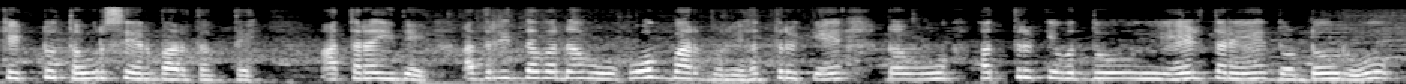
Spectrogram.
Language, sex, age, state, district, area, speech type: Kannada, female, 45-60, Karnataka, Bangalore Urban, urban, spontaneous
